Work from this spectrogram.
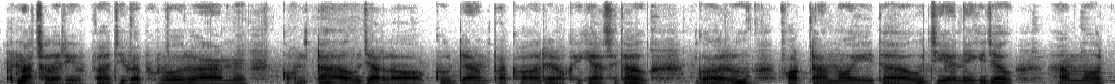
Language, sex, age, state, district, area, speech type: Odia, male, 18-30, Odisha, Kendujhar, urban, spontaneous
